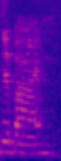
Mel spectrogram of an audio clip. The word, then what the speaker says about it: Duvin: So I just combined the 2 words And that's how you, pronounced it Divine.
